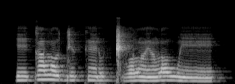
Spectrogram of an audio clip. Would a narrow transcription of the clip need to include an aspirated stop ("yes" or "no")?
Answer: no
